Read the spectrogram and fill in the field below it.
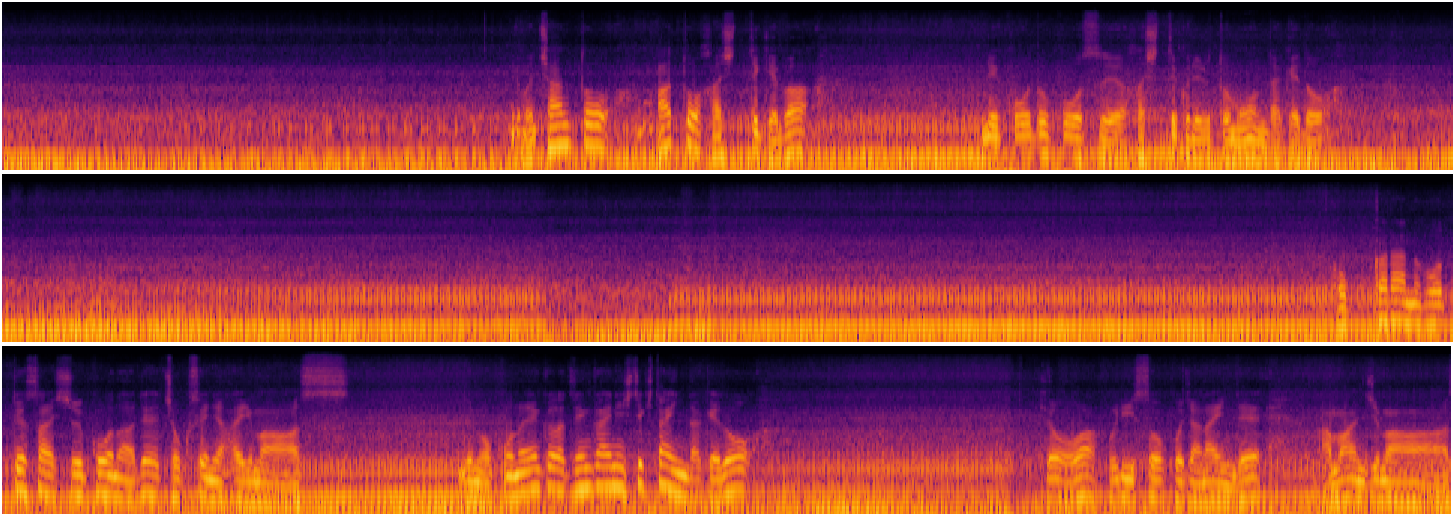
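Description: A motorcycle engine hums steadily and rises and falls in pitch as it accelerates and slows.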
